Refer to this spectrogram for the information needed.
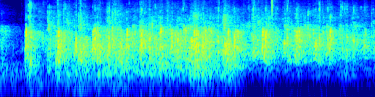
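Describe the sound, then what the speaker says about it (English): A plenary audience at a sustainable transport forum breaks into sudden, steady applause to welcome a speaker onto the stage, the clapping bright and fairly distant, continuing evenly for a few seconds. "A big round of applause"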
